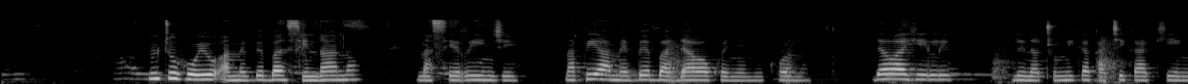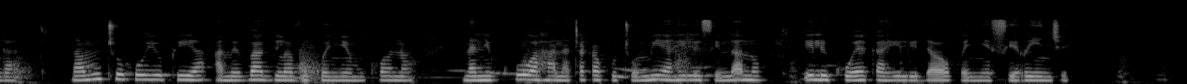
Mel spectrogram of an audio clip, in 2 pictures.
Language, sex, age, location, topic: Swahili, female, 18-24, Kisii, health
